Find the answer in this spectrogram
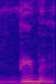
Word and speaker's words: bomb: कहीं पे मिल जाए, एम के बाद अगर आपको बी मिल जाए तो बी कैसा रहता है, साइलेंट रहता है। तो यहाँ पर पढ़ना है आपको बोम।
